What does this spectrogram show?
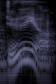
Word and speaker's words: Duhon: name's on the sticker pal yeah way to pronounce Dunya correctly good for you where'd you get that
